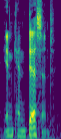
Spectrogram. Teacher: And can is probably going to be the secondary stress.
